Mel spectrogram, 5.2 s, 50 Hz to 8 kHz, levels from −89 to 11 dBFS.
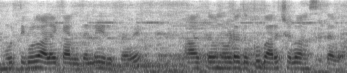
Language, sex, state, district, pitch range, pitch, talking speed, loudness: Kannada, female, Karnataka, Raichur, 180-195 Hz, 190 Hz, 105 wpm, -14 LUFS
